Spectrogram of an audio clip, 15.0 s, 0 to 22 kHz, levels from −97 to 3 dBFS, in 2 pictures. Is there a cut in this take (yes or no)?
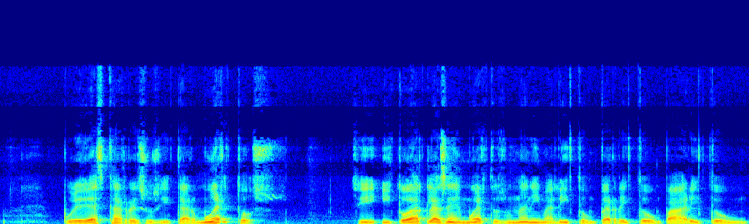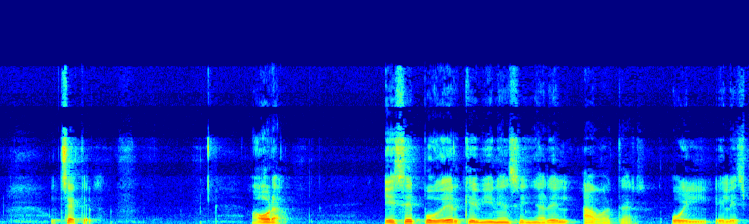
yes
